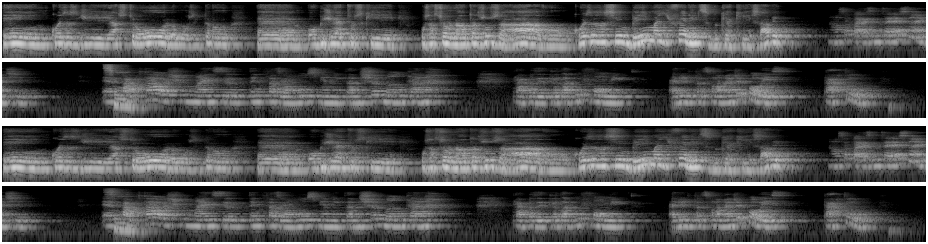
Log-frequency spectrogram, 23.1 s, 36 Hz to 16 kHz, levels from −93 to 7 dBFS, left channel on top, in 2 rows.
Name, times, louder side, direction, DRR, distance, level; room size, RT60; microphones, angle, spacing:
voice 1, 0.0-2.9 3.2-4.9 5.2-9.7 12.9-13.2, left 2 dB, 50° left, 5 dB, 0.4 m, -24 dB
voice 2, 10.3-11.8 12.8-17.1 17.5-19.3 19.9-21.3 21.8-22.4, right 1 dB, 60° right, -4 dB, 1.2 m, -35 dB
4.6 x 2.2 x 3.0 m, 0.86 s
head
